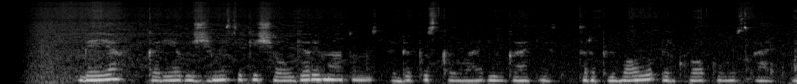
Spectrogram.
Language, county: Lithuanian, Alytus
